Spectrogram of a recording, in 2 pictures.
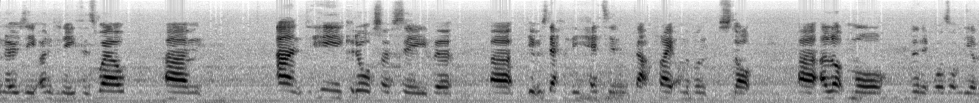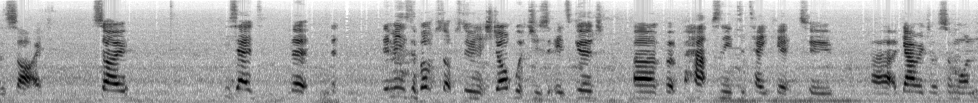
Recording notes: all recorded from my 1968 Morris Minor, Peggy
